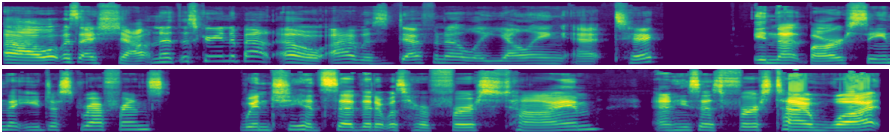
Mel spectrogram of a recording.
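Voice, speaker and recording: Bright, crisp young woman, casual recap co-host, animated delivery, dry close sound. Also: mid-range voice, normal speed, dry recording. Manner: animated, shouts quoted lines, self-deprecating jokes.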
